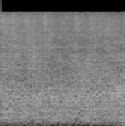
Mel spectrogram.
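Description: Water is poured into a drinking glass in an apartment, a steady, fairly loud gushing stream that runs without a break for under two seconds, with no voices.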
